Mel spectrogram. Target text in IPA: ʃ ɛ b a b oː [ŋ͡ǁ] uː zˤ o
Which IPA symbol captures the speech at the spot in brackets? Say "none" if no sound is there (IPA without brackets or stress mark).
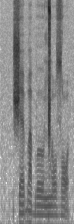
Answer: ŋ͡ǁ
